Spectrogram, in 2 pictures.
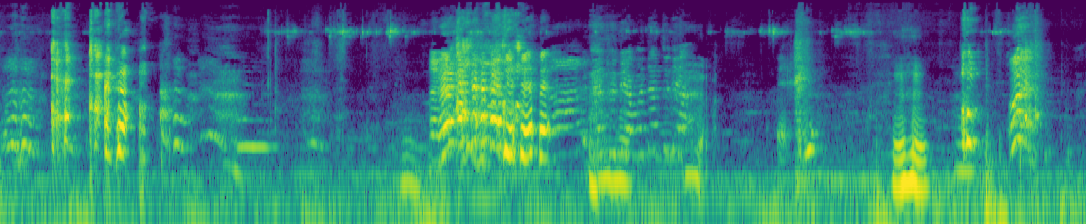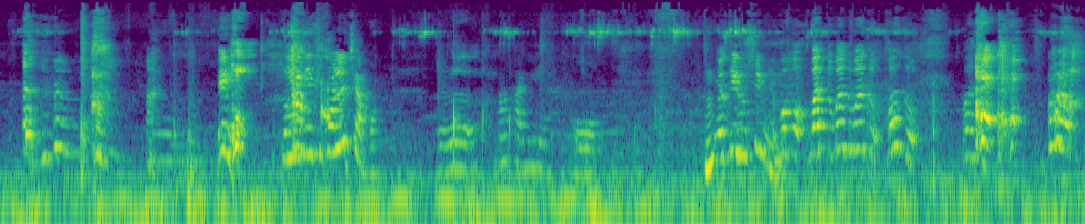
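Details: A young child coughs in short bursts during nebulizer treatment, mixed with laughter and chatter over a faint steady hiss: cough.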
